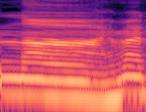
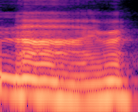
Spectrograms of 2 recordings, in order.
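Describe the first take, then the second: The two takes are said the same way.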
